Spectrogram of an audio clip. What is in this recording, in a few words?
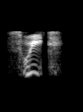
Voices Loot Collect Male Young; rebel cops 2019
